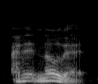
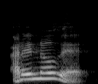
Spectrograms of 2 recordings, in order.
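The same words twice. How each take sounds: First: Said in the usual way. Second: Squeaky high mock astonishment; mock surprise. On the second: Vlogger feigning shock at British accents, high squeaky voice. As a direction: fake wide-eyed amazement, pitched way up.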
